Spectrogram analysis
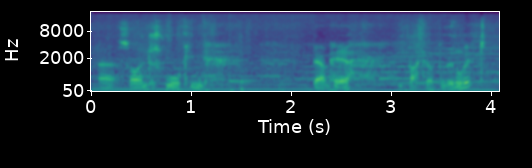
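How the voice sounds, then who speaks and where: A lower-voiced man, croaky from a cold, chatting in a relaxed, halting way as he walks through a forest. Plenty of ums between his thoughts, and loud music plays under his voice. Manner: relaxed, hesitant, many ums. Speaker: photography vlogger. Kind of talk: casual walk-and-talk narration. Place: outdoors in a forest.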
